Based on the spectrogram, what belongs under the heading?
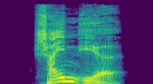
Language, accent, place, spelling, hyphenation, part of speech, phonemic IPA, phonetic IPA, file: German, Germany, Berlin, Scheinehe, Schein‧ehe, noun, /ˈʃaɪ̯nˌeːə/, [ˈʃaɪ̯nˌʔeː.ə], De-Scheinehe.ogg
- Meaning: sham marriage (fraudulent marriage between two persons who are not truly a couple)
